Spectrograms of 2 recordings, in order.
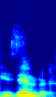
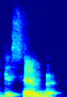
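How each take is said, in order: First: The middle consonant is a z sound. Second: The middle consonant is an s sound. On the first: The speaker calls it wrong. "The C in this word gives the S sound, not Z. So don't say December" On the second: The speaker calls it right. "say December"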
